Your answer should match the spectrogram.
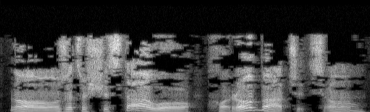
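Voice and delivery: high, loud, drawn-out guess; puzzled guessing. A narrator's reading. Gluś guesses why his friend kicked him, puzzled. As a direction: guess slowly, pitch and volume up.

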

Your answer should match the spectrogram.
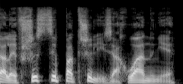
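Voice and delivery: ordinary delivery

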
